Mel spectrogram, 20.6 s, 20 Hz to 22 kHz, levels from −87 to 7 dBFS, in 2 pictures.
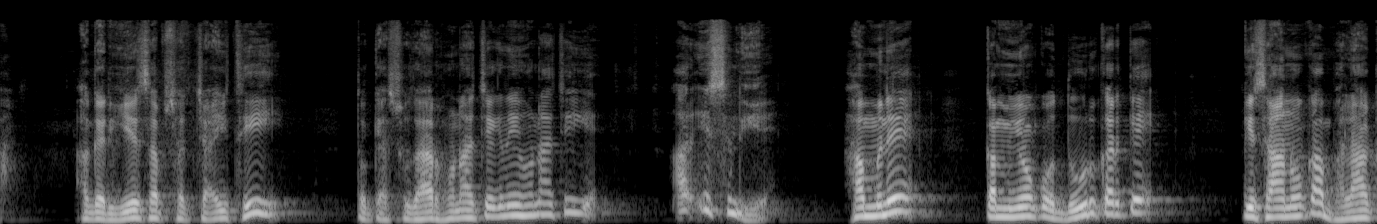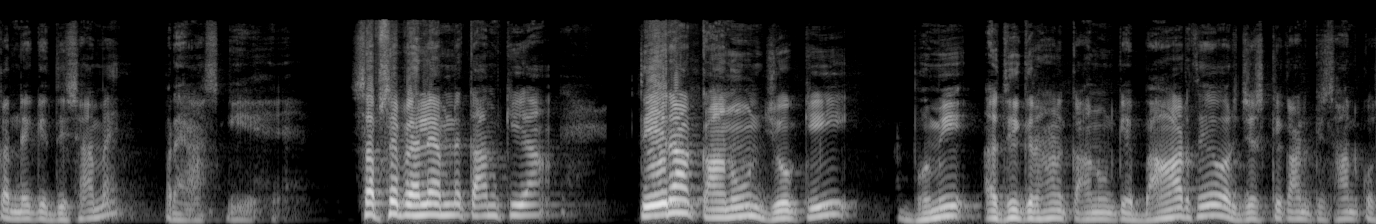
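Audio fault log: No faults can be heard anywhere in the speech.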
